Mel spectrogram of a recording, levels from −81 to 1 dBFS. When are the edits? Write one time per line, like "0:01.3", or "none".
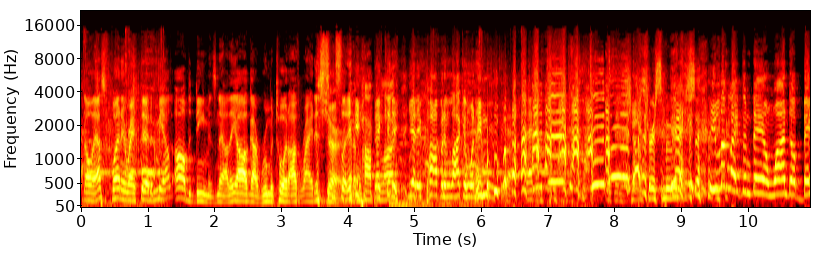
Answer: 0:01.3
